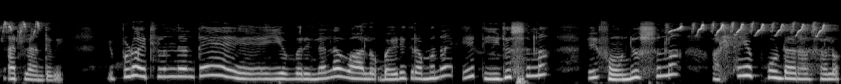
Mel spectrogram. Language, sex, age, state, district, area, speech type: Telugu, female, 18-30, Telangana, Yadadri Bhuvanagiri, rural, spontaneous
